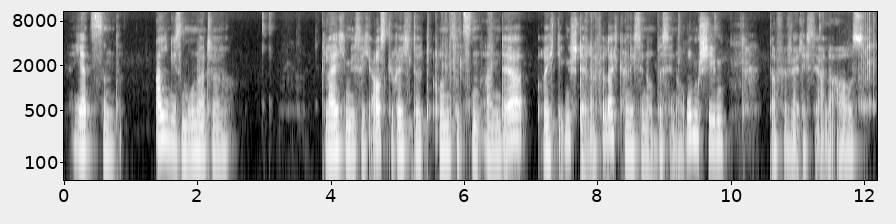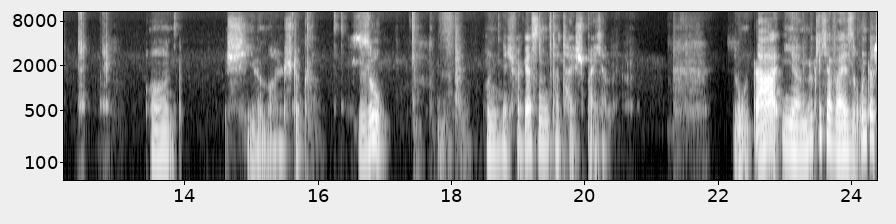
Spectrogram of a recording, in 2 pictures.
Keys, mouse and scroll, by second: 3.0 click, 5.7-6.2 ctrl+scroll up 2, 6.7 ctrl+scroll up 2, 7.9-8.2 ctrl+scroll down 2, 8.7 ctrl+scroll up 2, 8.9 ctrl+scroll down 2, 9.2 ctrl+scroll up 2, 9.9-11.8 drag, 12.0-13.2 ctrl+scroll up 2, 14.0 ctrl+click, 16.3 click, 19.4 ctrl+s, 20.4-21.2 ctrl+scroll down 2, 23.4-24.3 ctrl+scroll up 4.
